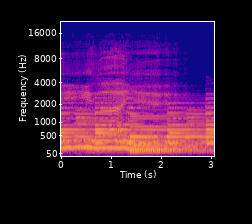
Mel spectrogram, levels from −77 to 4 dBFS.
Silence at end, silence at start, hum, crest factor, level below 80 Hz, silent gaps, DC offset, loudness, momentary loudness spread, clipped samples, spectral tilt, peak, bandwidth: 0 s; 0 s; none; 14 dB; -58 dBFS; none; under 0.1%; -17 LUFS; 5 LU; under 0.1%; -6.5 dB/octave; -2 dBFS; 14 kHz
